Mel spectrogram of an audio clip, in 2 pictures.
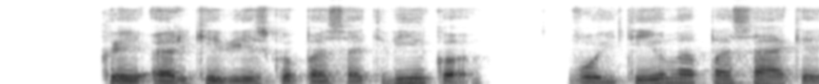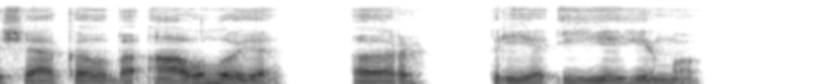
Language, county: Lithuanian, Klaipėda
